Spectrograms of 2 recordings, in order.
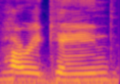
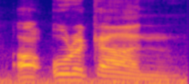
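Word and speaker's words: Huracán: do it what's up hurricane i i got hurricane that's actually a cool name i like that urikan uh if you say it right um because that's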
